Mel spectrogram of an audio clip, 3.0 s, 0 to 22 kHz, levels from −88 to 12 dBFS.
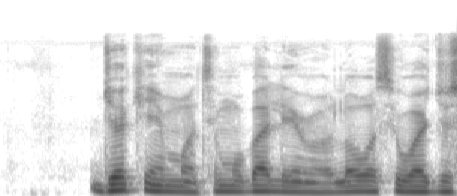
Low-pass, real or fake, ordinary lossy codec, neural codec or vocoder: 10.8 kHz; real; none; none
